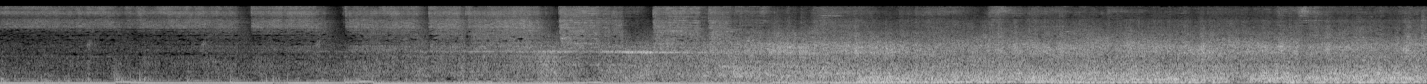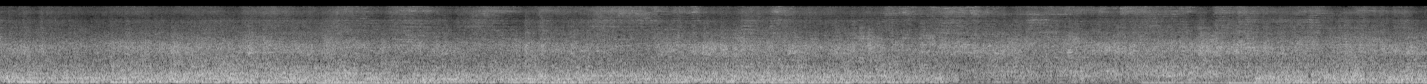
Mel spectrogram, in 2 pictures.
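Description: Freight train of tank wagons with electric locomotives passing close by, wheels rumbling and clattering on the track. It grows louder over the first several seconds as the head of the train arrives, then stays steady and loud as the wagons roll past.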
